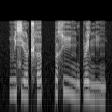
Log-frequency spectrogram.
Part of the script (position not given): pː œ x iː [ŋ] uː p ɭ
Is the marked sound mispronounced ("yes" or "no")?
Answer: no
